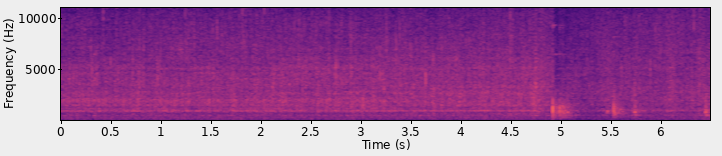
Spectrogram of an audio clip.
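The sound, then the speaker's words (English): Ginger and garlic fry in a pan with a steady, loud sizzle, then a few brief clatters of stirring near the end. “Once our ginger and garlic just fries up just a little bit, it's already going, just like so.”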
